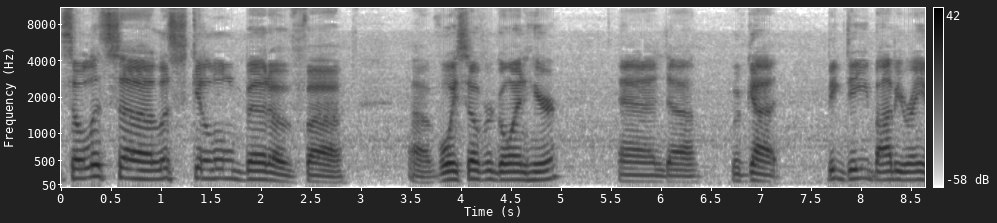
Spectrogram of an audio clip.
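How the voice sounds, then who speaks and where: A man hosting a casual behind-the-scenes stream as a podcast creator, chatting to viewers in a halting, rambling way. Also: medium pitch. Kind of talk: casual livestream chat to viewers.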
